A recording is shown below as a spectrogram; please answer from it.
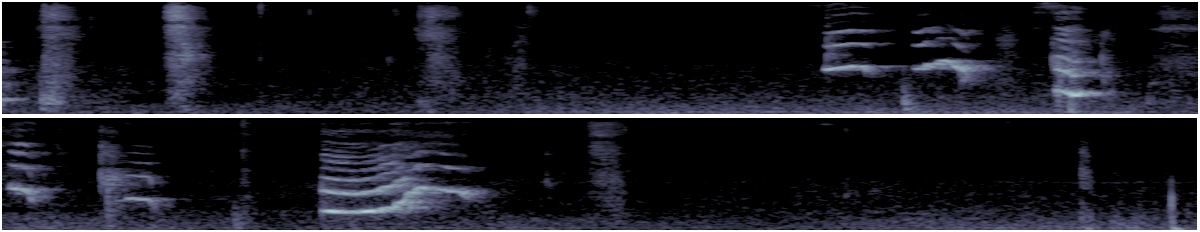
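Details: Shiba Inu female, the first born of the litter and fond of talking with her mother, gives a cluster of wavering, whiny yelps and a longer bending moan after quiet breathing-like sounds indoors.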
